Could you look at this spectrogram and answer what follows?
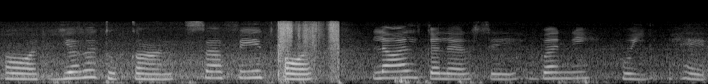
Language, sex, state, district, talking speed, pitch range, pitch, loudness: Hindi, female, Madhya Pradesh, Dhar, 95 wpm, 250-295 Hz, 270 Hz, -21 LUFS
